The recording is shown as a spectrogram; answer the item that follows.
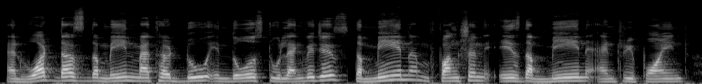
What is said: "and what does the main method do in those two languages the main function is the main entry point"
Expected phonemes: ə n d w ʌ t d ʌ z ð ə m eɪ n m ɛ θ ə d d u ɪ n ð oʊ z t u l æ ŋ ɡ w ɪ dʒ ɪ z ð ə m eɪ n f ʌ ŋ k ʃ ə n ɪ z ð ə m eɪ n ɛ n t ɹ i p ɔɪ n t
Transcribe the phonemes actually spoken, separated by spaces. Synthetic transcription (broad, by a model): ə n d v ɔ t d ʌ z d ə m eɪ n m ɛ t ə d d u ɪ n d oʊ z t u l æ ŋ ɡ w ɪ dʒ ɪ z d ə m eɪ n f ʌ ŋ k ʃ ə n ɪ z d ə m eɪ n ɛ n t ɹ i p ɔɪ n t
